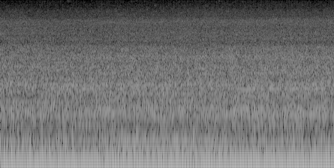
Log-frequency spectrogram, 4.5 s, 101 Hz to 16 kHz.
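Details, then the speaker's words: 2010 Dodge Ram 3.7 with its second replacement engine, fitted after a broken valve seat: a warm idle with a steady, deep, even hum and no miss or knock. It runs well with no misfire and no check engine light. "all right engine looks like it's running pretty good doesn't seem to have a misfire now"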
